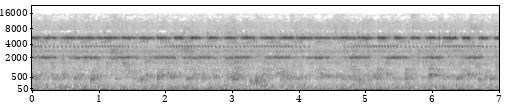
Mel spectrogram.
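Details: Crickets producing a continuous chirping chorus, used for scaring rats, sleep and bird tutoring: shrill pulsed trills at a few stacked pitches, swelling in short regular bursts.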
